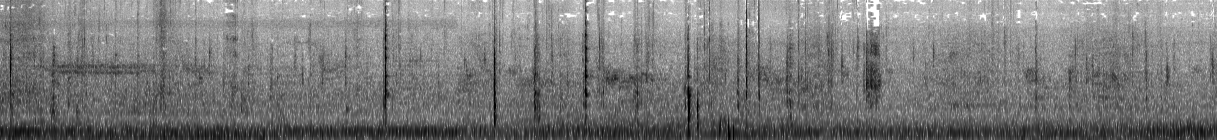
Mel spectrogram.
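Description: Boiled potato and tomato being mashed and squeezed by hand in a bowl, with a few sharp clicks and knocks about a second apart near the middle, over a steady low hum.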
